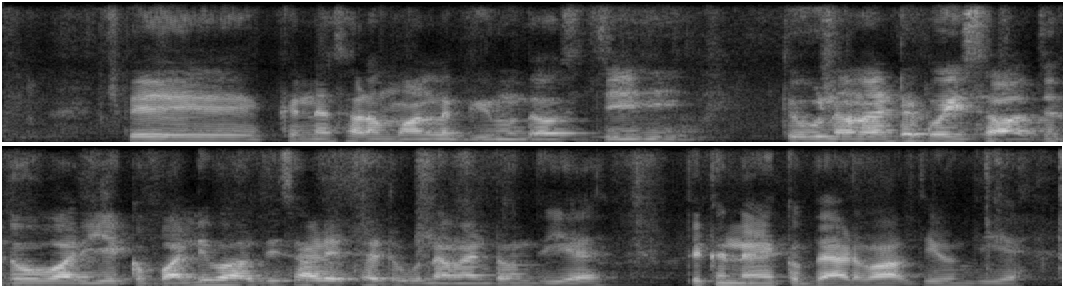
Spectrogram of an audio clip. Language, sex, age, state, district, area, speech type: Dogri, male, 18-30, Jammu and Kashmir, Kathua, rural, spontaneous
